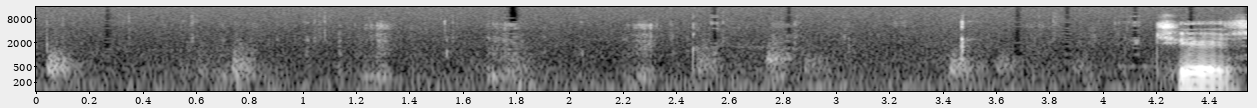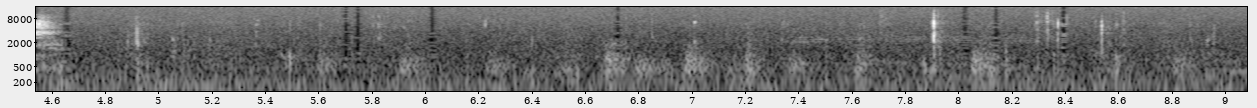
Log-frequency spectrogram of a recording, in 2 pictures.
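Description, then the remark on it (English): Soft, irregular wet chewing and small clicking mouth sounds run throughout as someone eats a dessert of banana, caramel, whipped cream, graham crackers and chocolate shavings, with a voice speaking briefly and one short, louder burst of sound midway. “Try to get all in one there bite.”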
